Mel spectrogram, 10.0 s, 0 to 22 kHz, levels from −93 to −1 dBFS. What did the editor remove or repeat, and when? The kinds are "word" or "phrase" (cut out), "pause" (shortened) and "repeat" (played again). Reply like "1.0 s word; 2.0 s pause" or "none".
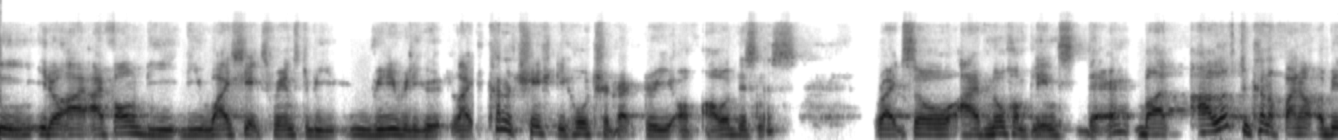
none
